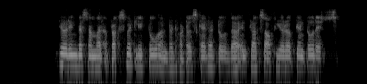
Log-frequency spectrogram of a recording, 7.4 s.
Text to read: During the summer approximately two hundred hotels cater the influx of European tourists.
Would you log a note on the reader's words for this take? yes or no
yes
